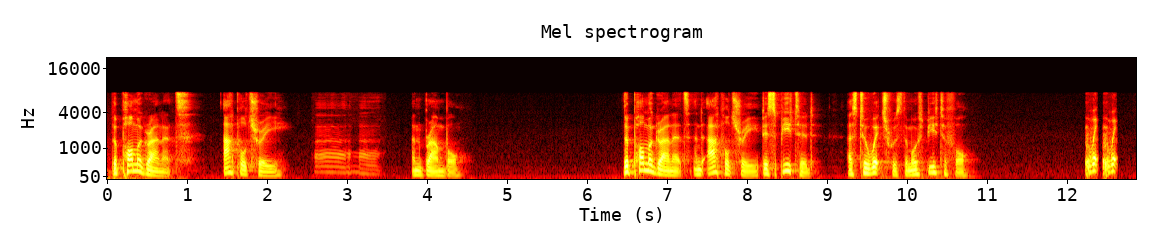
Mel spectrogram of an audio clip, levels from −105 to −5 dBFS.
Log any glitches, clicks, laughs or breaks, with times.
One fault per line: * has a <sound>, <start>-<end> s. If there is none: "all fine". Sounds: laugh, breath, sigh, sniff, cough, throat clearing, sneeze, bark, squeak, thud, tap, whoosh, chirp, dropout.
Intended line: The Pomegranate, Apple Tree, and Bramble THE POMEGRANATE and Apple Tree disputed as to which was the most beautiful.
* has a sigh, 2.5-3.5 s
* has a laugh, 12.2-12.6 s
